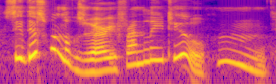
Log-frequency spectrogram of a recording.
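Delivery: high, bright-eyed delight; lively excitement over a picture. Real, not acted. Excited to child.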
